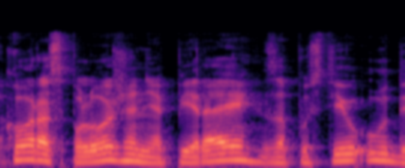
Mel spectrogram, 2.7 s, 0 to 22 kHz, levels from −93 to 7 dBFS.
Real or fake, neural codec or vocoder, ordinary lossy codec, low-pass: real; none; none; 10.8 kHz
